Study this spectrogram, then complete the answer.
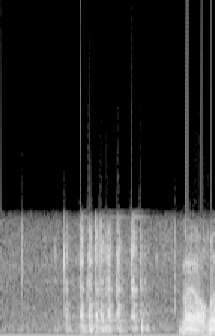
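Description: A rotary switch clicks as it is turned.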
